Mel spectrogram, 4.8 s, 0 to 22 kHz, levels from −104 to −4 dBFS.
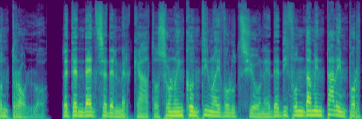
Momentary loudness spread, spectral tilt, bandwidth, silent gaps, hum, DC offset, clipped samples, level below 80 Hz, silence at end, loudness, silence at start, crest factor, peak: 9 LU; -5.5 dB/octave; 19.5 kHz; 0.67-0.83 s; none; under 0.1%; under 0.1%; -44 dBFS; 0 s; -22 LUFS; 0 s; 18 dB; -4 dBFS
